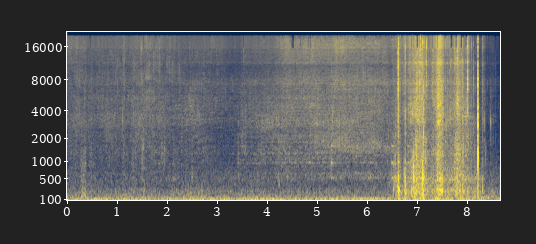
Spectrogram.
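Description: Mushrooms and onions sautéing in a pan at a cold-night camp in a survival shelter, a steady soft sizzle throughout, with a few louder crackles and stirring clatters near the end.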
